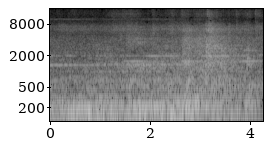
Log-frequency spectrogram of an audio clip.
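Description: Steady low mechanical rumble of a moving staircase set's drive turning the staircase, with faint music notes above it.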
